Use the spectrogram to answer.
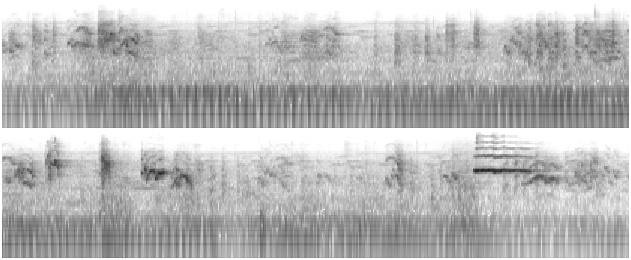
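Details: Two budgerigars chirping and chattering in short squeaky bursts, ending with a clear whistled note, over a faint low steady hum.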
